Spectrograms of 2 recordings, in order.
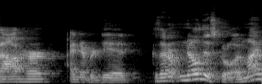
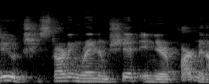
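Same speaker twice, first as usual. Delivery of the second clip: ordinary talk, nothing marked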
